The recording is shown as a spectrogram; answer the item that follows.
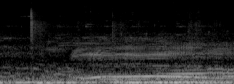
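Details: Cattle at the field as the first release nears: a single long moo swells upward and then holds level for over a second, against background crowd chatter.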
